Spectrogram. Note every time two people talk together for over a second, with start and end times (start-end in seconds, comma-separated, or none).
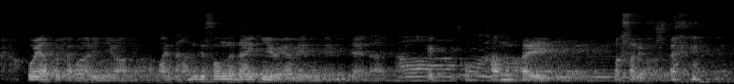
4.2-5.5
